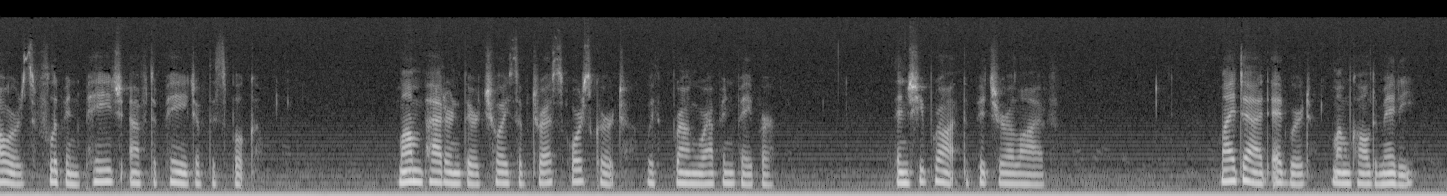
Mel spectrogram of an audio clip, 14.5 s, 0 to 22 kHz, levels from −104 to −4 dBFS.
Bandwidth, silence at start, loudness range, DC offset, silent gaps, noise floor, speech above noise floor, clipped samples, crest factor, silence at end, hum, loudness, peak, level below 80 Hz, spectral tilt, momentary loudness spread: 16 kHz; 0 s; 3 LU; 2%; none; -49 dBFS; 21 dB; under 0.1%; 18 dB; 0 s; 60 Hz at -50 dBFS; -29 LUFS; -12 dBFS; -50 dBFS; -6.5 dB/octave; 13 LU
